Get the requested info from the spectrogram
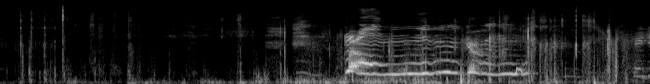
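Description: A child's voice holding a long, wavering vocal note for about two seconds, starting about three and a half seconds in. Before it come scattered clicks and rustling from the tablet being handled close to its microphone while spinning.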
